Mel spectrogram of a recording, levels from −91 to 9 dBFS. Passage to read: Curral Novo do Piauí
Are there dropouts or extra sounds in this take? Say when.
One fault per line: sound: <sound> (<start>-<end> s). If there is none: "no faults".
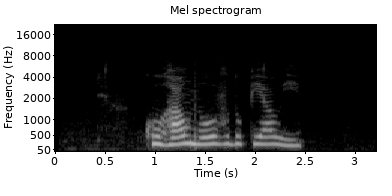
no faults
